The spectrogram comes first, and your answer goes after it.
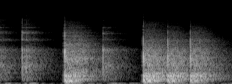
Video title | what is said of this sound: That's how it got dobbed back in the day but nothing was done properly 😝😝 | I did find a part that was drummy beside the toilet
